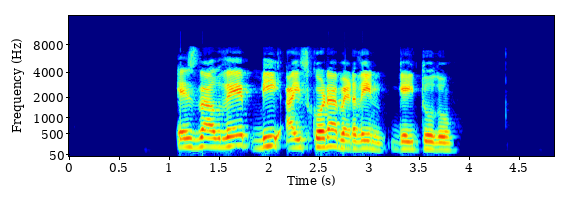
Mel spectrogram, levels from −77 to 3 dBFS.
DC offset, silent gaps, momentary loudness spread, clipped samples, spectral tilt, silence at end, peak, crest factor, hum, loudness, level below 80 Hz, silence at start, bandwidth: under 0.1%; none; 6 LU; under 0.1%; -4 dB/octave; 1 s; 0 dBFS; 18 dB; none; -14 LUFS; -68 dBFS; 1.1 s; 8 kHz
